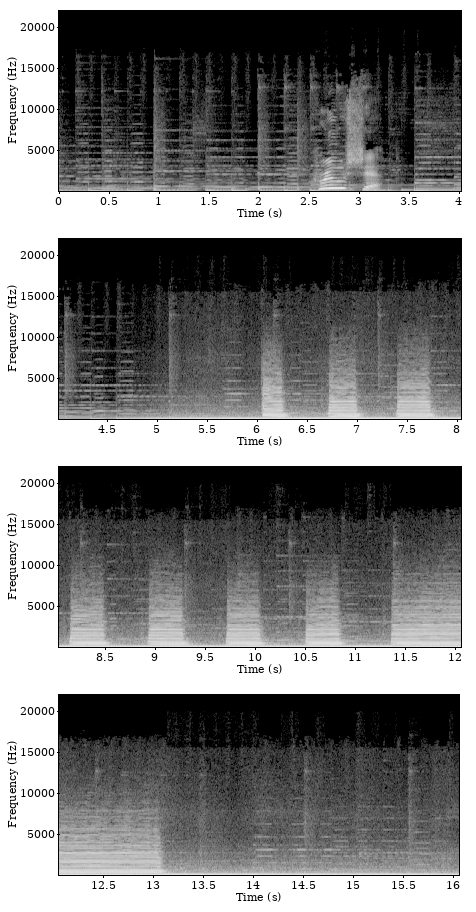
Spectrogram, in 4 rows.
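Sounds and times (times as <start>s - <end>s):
low engine drone: 4.8s - 16.0s
ship horn blasts: 5.3s - 14.8s.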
